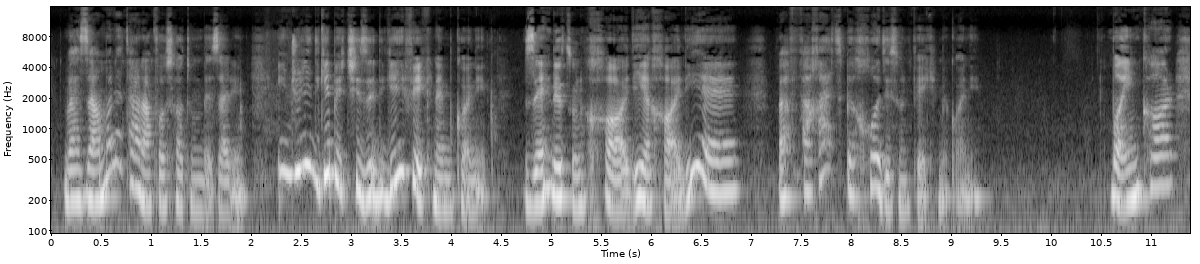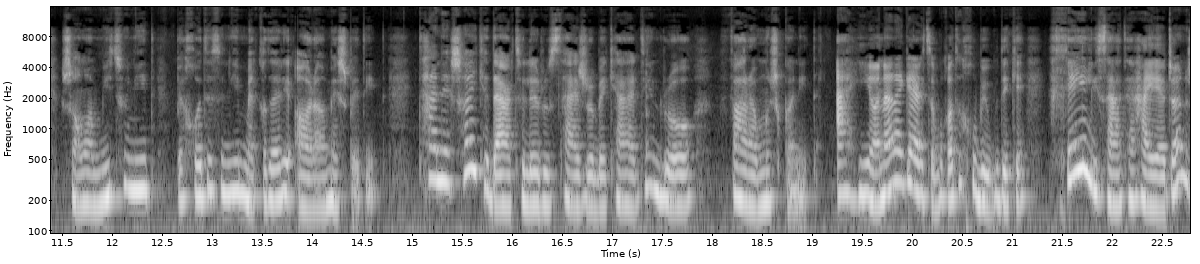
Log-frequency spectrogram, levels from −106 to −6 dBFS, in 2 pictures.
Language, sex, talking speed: Persian, female, 140 wpm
